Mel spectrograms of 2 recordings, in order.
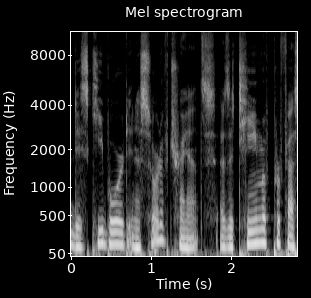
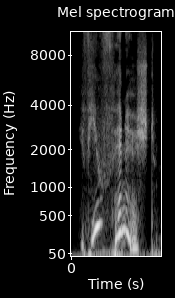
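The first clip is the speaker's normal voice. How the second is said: high-pitched woman's exclamation; exclaiming; 3 dB quieter than usual. A narrator's reading. Headmaster's wife hears the boys have finished, exclaiming. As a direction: exclaim in disbelief, voice way up. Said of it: "Missus Sturgeon exclaimed".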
